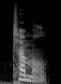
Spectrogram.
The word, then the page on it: tumult: American English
